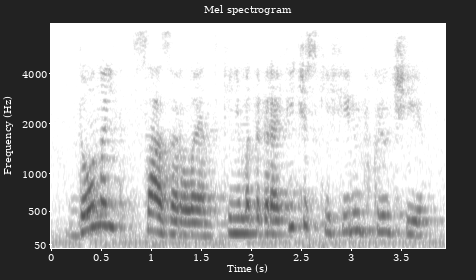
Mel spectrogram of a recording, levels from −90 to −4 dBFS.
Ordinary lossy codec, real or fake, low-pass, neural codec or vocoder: AAC, 32 kbps; real; 7.2 kHz; none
